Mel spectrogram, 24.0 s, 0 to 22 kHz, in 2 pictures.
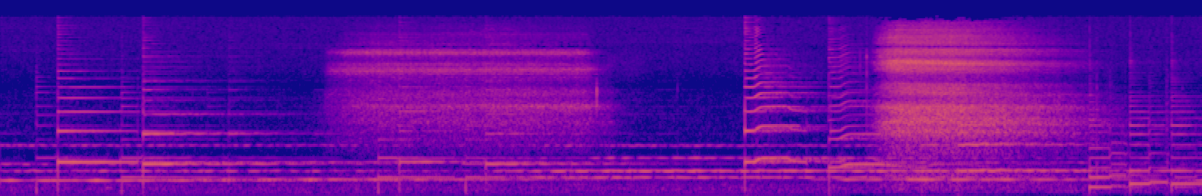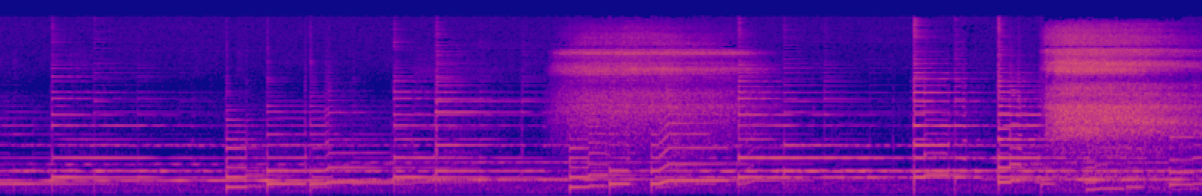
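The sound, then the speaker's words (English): Slow, deep breaths, each a long soft rush of air in and out, rise and fall a few times over gentle, steady background music during a relaxation exercise. “Let's take 3 deep breaths together as we begin to relax our body and mind.”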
